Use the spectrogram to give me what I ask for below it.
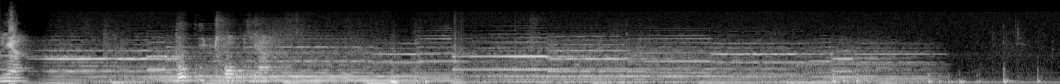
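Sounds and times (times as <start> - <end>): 
speech: 0.0 - 0.4, 1.6 - 3.0
sustained musical tone: 0.0 - 9.6
sharp knocking on a door: 8.3 - 10.5.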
